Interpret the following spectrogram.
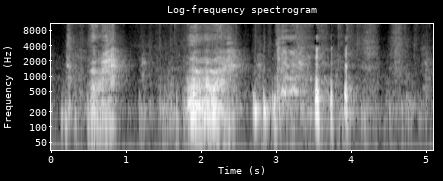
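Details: Two dogs, Kirby and Cricket, at play indoors: rough, rumbling growls swell in bursts, then a run of short, sharp barks or yelps closes the clip.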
